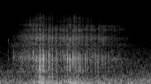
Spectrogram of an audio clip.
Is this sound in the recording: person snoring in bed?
yes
